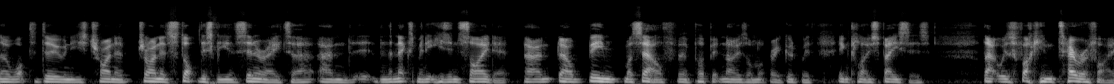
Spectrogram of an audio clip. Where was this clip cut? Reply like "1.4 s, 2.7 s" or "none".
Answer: 2.2 s, 3.8 s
